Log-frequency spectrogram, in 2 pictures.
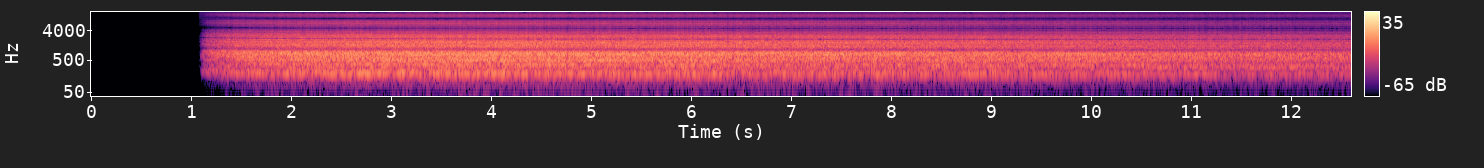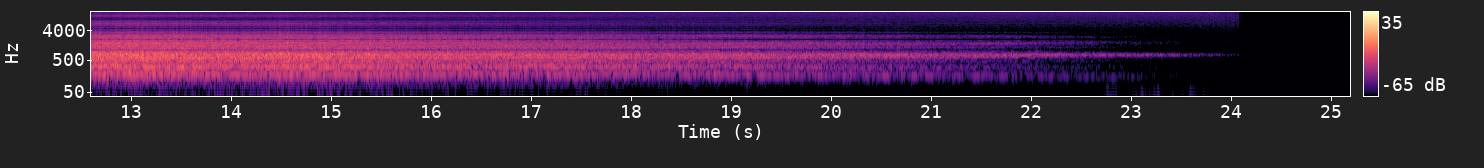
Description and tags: Eerie Landscape Background Sound
This is a background sound for a creepy landscape imaging.
soundscape, creepy, background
